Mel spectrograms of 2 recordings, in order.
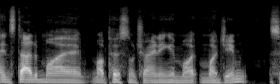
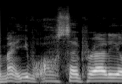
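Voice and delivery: higher, lightly voiced proud mate; proud friend; 6 semitones higher than usual. Gym friends telling the boxer they're proud, higher gushing. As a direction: play a mate gushing with pride, pitched up. Friends praising him after fight.

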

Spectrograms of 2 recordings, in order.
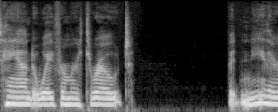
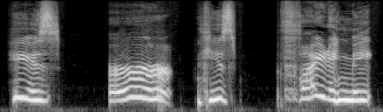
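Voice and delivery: strained; 8 semitones higher, 5 dB louder, slower than usual. Acted. Yeerk losing control of host.

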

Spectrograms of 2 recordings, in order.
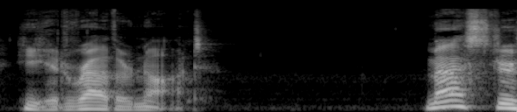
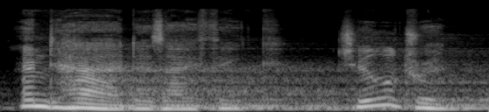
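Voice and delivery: ghost voice; 3 semitones higher than usual. Acted. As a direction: speak as a gentle ghost. Ghost character voice.

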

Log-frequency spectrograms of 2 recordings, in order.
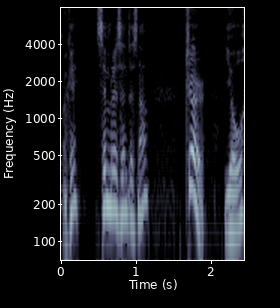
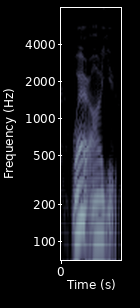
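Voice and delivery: ordinary talk, nothing marked

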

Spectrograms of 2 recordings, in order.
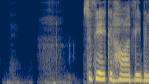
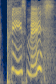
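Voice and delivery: high, tiny frightened squeak; frightened plea. Acted. Scared gnomes begging Sophia, high squeaky plea. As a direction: beg in a small high gnome voice. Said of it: "they said".

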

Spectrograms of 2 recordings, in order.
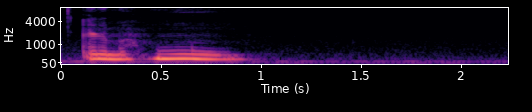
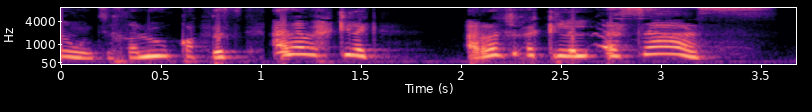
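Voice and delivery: quick, louder, lively back-and-forth; animated retelling; 5 semitones higher, 8 dB louder than usual. Retold or imitated. Speaker replaying a talk with her friend, animated and fast. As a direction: rush the words like an eager chat with a friend.

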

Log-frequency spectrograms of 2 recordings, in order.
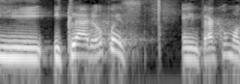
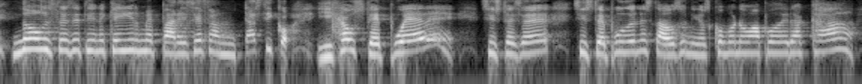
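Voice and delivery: encouraging parent; 6 semitones higher than usual. Retold or imitated.

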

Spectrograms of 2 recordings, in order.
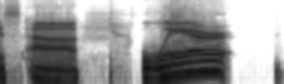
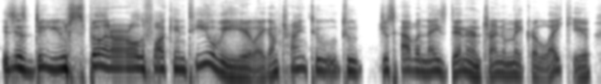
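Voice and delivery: exasperated friend; 6 semitones higher, 4 dB quieter than usual. Retold or imitated. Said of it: "And he's like".

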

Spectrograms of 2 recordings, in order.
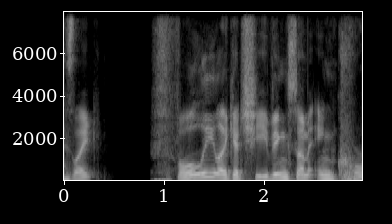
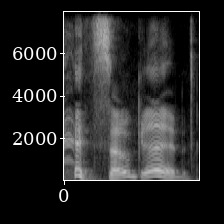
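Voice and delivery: real laugh through the words, higher and slow; gushing through a laugh, drawn out; 8 semitones higher, much slower than usual. Real, not acted. Laughing over a favourite line.

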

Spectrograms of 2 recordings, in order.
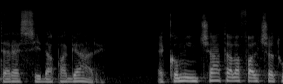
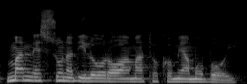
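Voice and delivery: ordinary talk, nothing marked

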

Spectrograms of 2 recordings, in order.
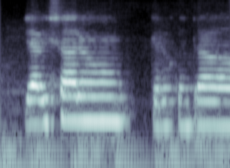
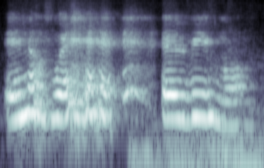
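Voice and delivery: slow laughing delivery; 3 semitones higher, 5 dB louder, much slower than usual. Pretend. Horror story climax, laughing.

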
